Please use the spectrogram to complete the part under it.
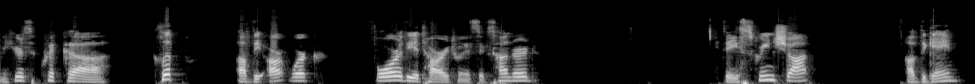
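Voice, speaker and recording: Man with halting delivery, dry close recording. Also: medium pitch, fairly bright tone, no echo, rough recording. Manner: halting, piecemeal phrasing with repeated words. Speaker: video game channel host. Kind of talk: informal read-aloud and commentary on retro game art.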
